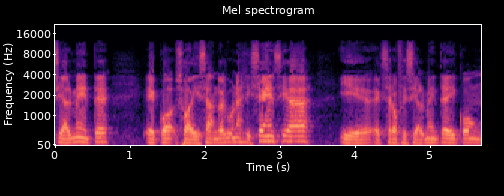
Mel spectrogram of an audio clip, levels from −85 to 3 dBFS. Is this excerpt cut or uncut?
cut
